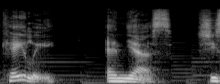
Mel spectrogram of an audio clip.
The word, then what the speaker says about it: Caeligh: My wife suggested Caeligh, pronounced Kaylee, and yes, she spelled it out.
